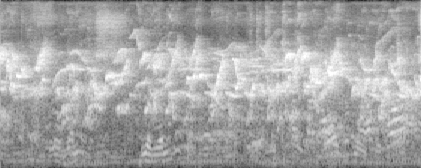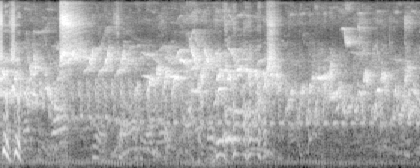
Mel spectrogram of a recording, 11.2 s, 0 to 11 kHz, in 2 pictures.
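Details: Adult white-rumped shamas at a practice singing contest in Palembang, Indonesia, 8 August 2023: dense overlapping bright whistles, chattering trills and squawky notes crowd the upper range without pause, with human voices and crowd murmur underneath.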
